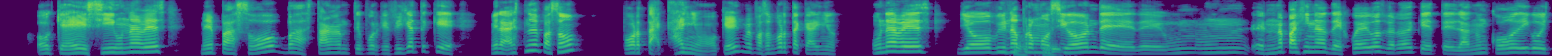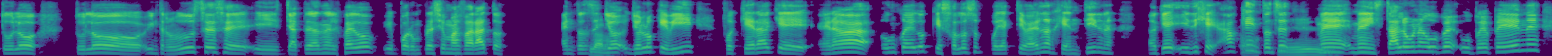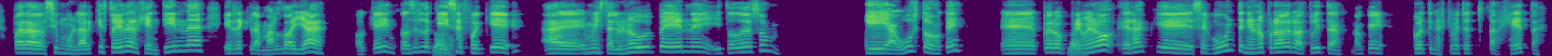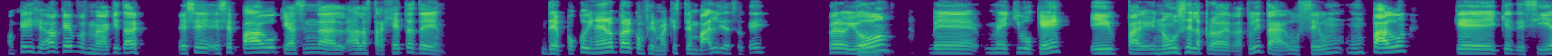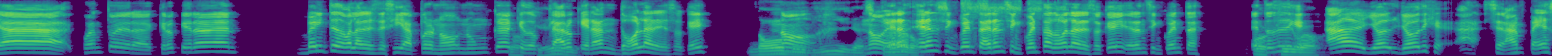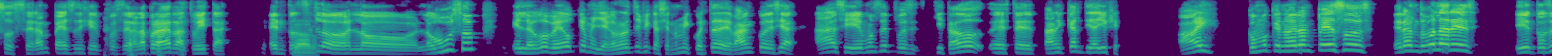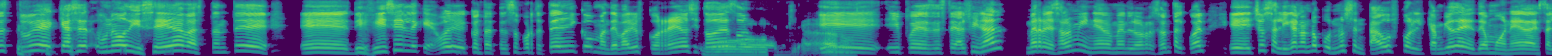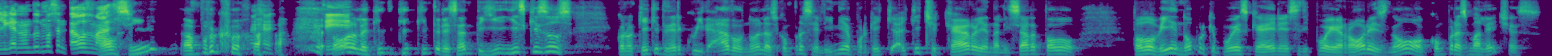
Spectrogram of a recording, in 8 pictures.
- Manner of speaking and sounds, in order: laughing while speaking: "Okey"; other background noise; chuckle; laugh; chuckle; laughing while speaking: "¿a poco?, órale"; chuckle
- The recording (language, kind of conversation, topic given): Spanish, podcast, ¿Qué retos traen los pagos digitales a la vida cotidiana?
